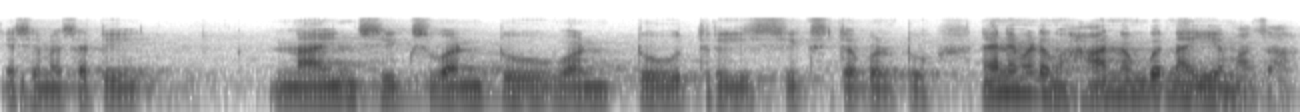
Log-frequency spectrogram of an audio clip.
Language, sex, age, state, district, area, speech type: Marathi, male, 30-45, Maharashtra, Satara, rural, spontaneous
